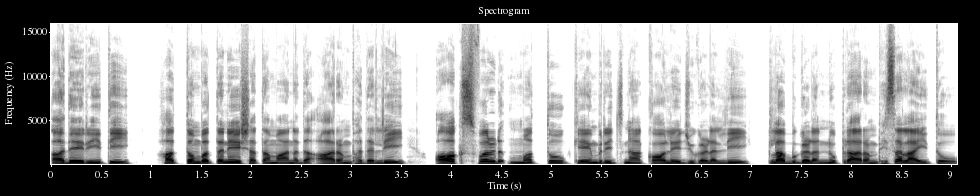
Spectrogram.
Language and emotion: Kannada, neutral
